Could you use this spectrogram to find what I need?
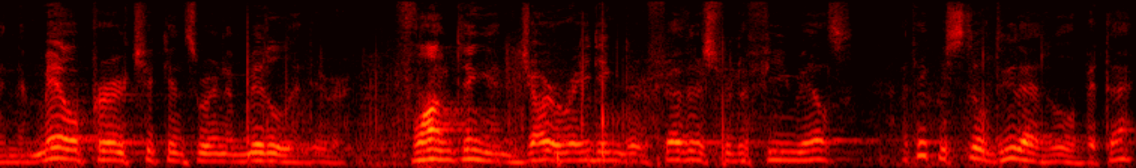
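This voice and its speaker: A man's voice sounds somewhat breathy. He talks very fast. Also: fairly high pitch for a man, ordinary pitch variation. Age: 60s. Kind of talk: storytelling introduction at a performance.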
